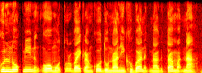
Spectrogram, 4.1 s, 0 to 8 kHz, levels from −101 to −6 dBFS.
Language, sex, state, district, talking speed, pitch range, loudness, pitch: Garo, male, Meghalaya, West Garo Hills, 120 wpm, 145-175 Hz, -16 LUFS, 160 Hz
